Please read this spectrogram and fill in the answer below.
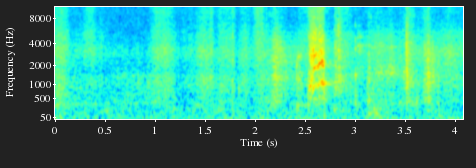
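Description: A zipper on a Sitka Fanatic fleece hunting bib being worked: one short rasp with a rising pitch about two and a half seconds in, amid faint handling of the fabric.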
